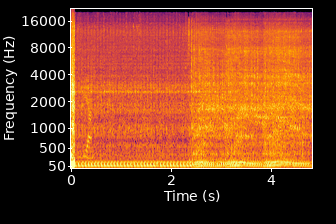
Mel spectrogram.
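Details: Automatic scooter idling evenly, then a rough scraping rasp rising when revved: a worn, long-used CVT belt rubbing the metal cover, leaving scrape marks and risking breaking; belt should be replaced at the specified interval.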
